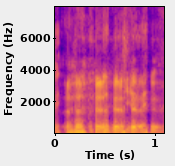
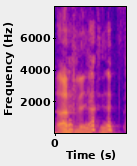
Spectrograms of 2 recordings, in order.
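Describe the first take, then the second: First: Laughed out, much louder; laughing. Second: Said in the usual way. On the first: Shown as a demonstration. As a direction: burst out laughing on it.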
